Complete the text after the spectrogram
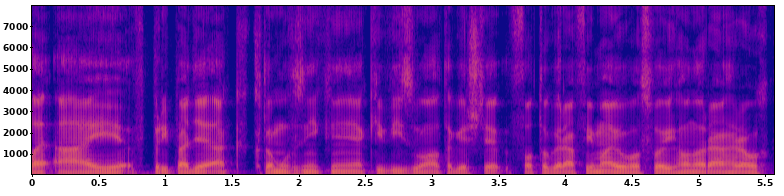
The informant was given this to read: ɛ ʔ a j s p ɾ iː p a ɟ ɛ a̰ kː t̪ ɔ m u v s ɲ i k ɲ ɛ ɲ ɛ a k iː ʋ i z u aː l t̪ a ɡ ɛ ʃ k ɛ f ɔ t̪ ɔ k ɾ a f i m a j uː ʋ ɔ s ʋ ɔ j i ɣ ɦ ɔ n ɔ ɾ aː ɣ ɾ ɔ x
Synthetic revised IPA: ɛ ʔ a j f p ɾ iː p a ɟ ɛ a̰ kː t̪ ɔ m u v z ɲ i k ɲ ɛ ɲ ɛ a k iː ʋ i z u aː l t̪ a ɡ ɛ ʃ c ɛ f ɔ t̪ ɔ ɡ ɾ a f i m a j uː ʋ ɔ s ʋ ɔ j i ɣ ɦ ɔ n ɔ ɾ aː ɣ ɾ ɔ x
